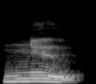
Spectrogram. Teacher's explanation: Não é nu direto. É tipo indo, fechando progressivamente.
